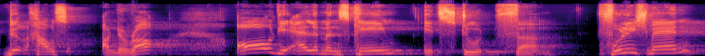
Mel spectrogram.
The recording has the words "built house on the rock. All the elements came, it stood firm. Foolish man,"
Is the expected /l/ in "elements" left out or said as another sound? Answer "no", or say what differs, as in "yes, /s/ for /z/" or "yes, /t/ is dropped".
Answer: no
